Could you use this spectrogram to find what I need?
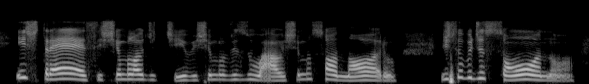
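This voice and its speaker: A woman speaks with lively intonation. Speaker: osteopathy lecturer. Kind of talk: online lecture. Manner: fast.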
